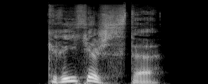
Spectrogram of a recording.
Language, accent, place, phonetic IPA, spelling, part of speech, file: German, Germany, Berlin, [ˈɡʁiːçɪʃstə], griechischste, adjective, De-griechischste.ogg
- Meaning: inflection of griechisch: 1. strong/mixed nominative/accusative feminine singular superlative degree 2. strong nominative/accusative plural superlative degree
